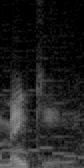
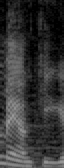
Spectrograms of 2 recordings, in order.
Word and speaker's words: Mankey: a good nickname for Mankey guys man you're putting too much emphasis on the you're putting the emphasis on the wrong soap is Mankey not Mankey it's Mankey it's Mankey Mankey Mankey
